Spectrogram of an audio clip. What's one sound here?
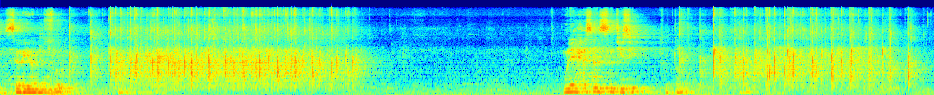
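A middle-aged man speaks through a microphone in a large hall, in a measured, animated tone.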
